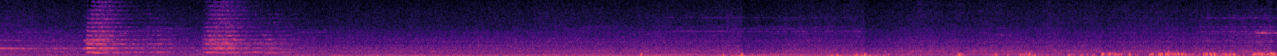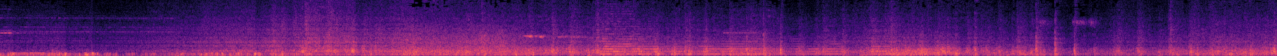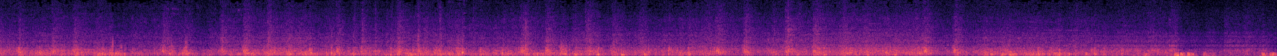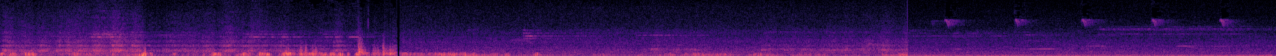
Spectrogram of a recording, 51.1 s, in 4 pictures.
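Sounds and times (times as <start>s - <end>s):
train horn: 0.0s - 3.2s, 18.0s - 22.0s, 39.2s - 39.8s
train passing with rumble: 0.0s - 51.0s
wheels clacking over rail joints: 15.3s - 41.1s.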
